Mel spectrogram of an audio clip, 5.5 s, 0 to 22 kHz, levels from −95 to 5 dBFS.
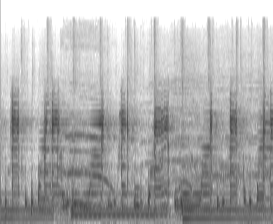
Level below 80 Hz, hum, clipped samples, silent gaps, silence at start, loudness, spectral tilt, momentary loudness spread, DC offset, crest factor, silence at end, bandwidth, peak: -52 dBFS; none; under 0.1%; none; 0 s; -26 LUFS; -5.5 dB/octave; 5 LU; under 0.1%; 20 dB; 0 s; 15.5 kHz; -6 dBFS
